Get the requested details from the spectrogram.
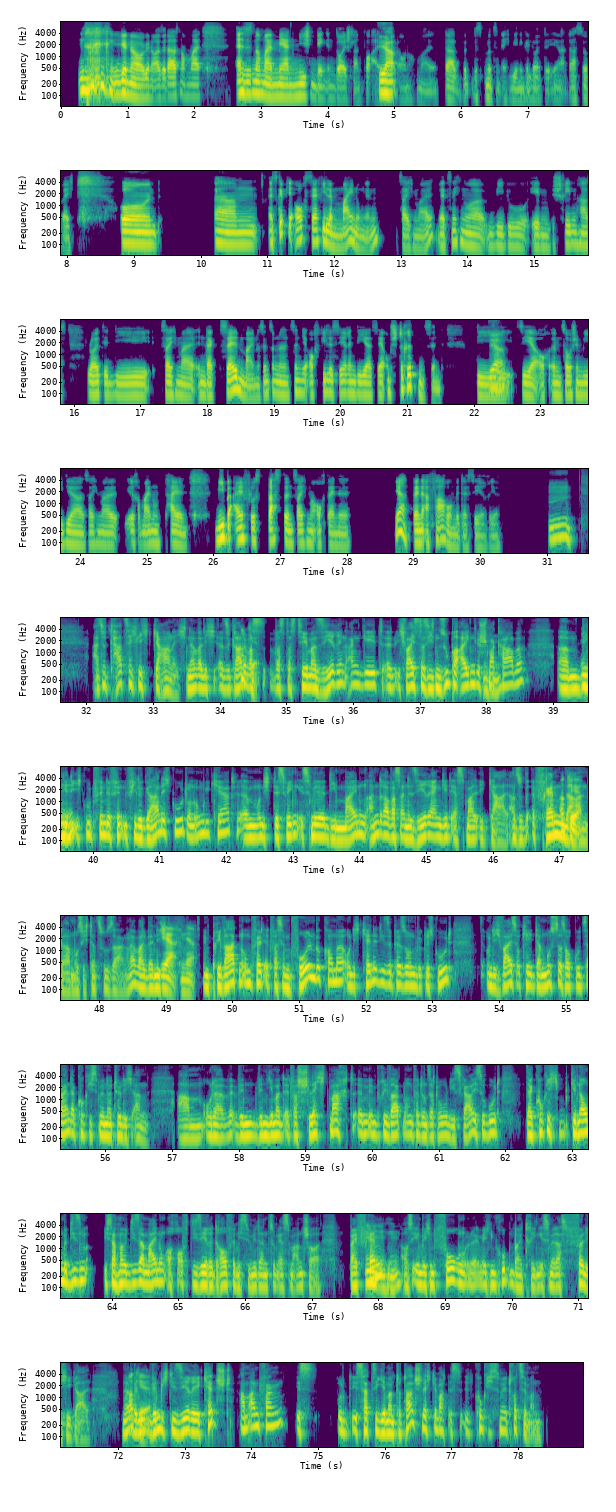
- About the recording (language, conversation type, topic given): German, podcast, Wie verändern soziale Medien die Diskussionen über Serien und Fernsehsendungen?
- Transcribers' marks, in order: giggle; teeth sucking; in English: "catcht"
